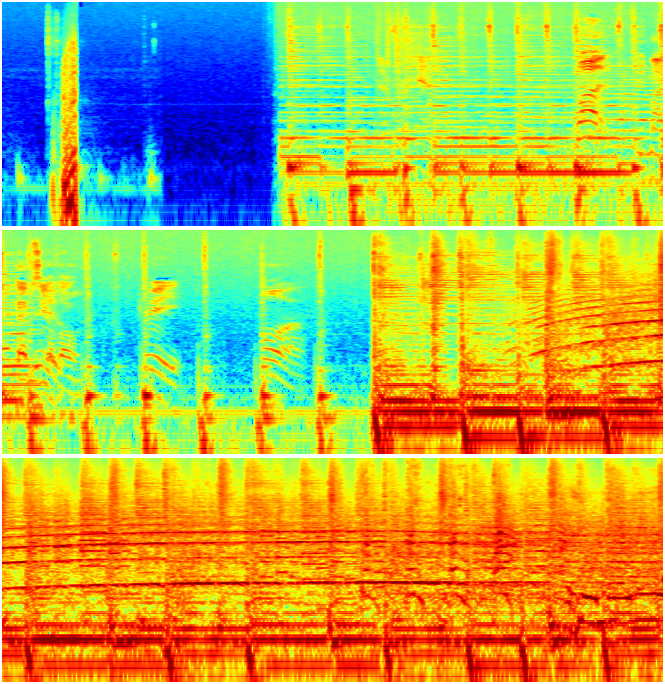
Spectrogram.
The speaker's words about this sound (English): Okay, hold up. Did you even hear that song? Okay, here it is again.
